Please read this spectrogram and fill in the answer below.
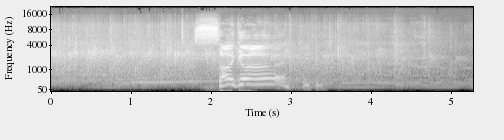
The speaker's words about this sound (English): Come on, let's give those who raised their hand a great clap of encouragement. A great clap of encouragement.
